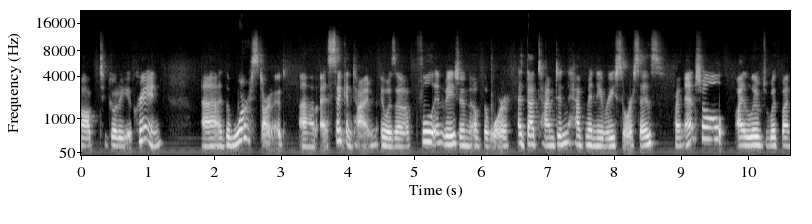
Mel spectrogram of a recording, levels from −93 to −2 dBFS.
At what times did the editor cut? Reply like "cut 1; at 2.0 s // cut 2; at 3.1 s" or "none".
cut 1; at 3.2 s // cut 2; at 6.5 s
